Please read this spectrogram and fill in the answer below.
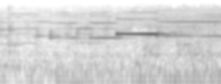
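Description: Microwave oven playing its end-of-cooking melody: a short tune of electronic beep notes stepping between pitches. The loudest is a higher note about a second in, and the tune ends on a longer held note.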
